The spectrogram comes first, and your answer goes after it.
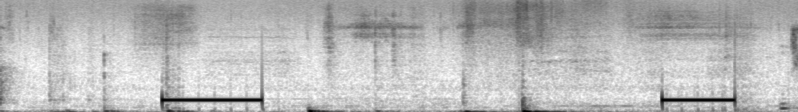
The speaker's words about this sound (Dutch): Dus ik ga hem nu bellen.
